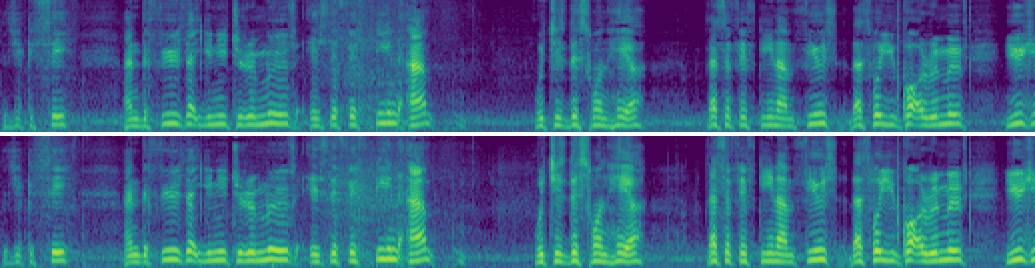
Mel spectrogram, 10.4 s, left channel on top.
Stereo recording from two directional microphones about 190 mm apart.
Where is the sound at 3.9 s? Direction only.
15° right (ahead or behind).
